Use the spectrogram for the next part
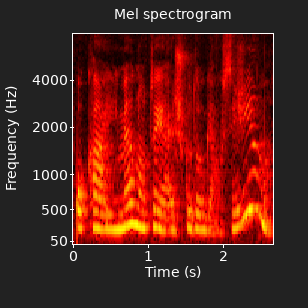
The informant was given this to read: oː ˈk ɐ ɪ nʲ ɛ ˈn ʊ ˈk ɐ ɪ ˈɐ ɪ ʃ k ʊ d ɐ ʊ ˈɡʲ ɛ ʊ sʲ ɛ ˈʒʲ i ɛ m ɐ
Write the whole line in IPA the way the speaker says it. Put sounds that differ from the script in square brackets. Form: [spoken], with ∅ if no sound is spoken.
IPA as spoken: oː ˈk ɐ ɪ [mʲ] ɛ ˈn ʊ [ˈt] ɐ ɪ ˈɐ ɪ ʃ k ʊ d ɐ ʊ ˈɡʲ ɛ ʊ sʲ ɛ ˈʒʲ i ɛ m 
